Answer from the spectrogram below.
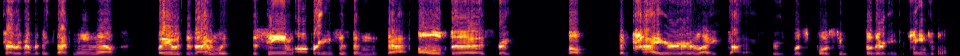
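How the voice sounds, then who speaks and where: A man's voice: medium pitch, normal speed, bright, forceful tone, smooth, low-quality recording. Man on a speakerphone call. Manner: searching for names as he explains. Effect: heard over a phone on speakerphone. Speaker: phoned-in guest expert. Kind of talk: casual phone chat.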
